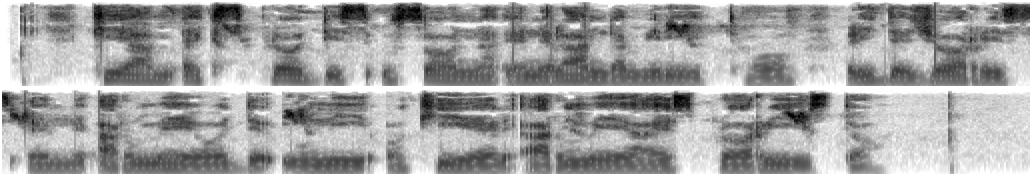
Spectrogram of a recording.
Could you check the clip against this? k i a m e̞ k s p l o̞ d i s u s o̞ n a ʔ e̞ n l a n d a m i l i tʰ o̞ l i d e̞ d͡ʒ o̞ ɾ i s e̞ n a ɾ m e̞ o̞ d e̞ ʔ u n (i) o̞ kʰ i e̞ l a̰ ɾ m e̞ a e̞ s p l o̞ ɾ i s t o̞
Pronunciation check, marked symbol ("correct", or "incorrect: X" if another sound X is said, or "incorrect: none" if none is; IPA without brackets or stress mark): correct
